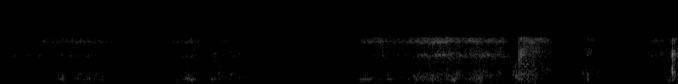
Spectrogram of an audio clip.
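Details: Snoring from a small pet sleeping on its owner, also twitching: soft, whistly, slightly irregular snoring breaths with faint snorty nasal noise in a quiet room.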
